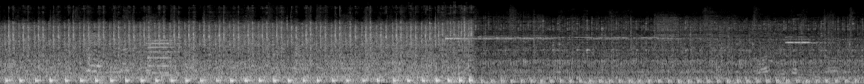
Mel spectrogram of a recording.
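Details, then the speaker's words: Royal Enfield Classic 350 after fixing top-end tik-tik noise and retightening the cylinder head top: steady even single-cylinder thump at idle, about three beats a second, no ticking; engine sounds healthy. "अब आवाज देख रहे हैं आपको आवाज नहीं कर रहा है"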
